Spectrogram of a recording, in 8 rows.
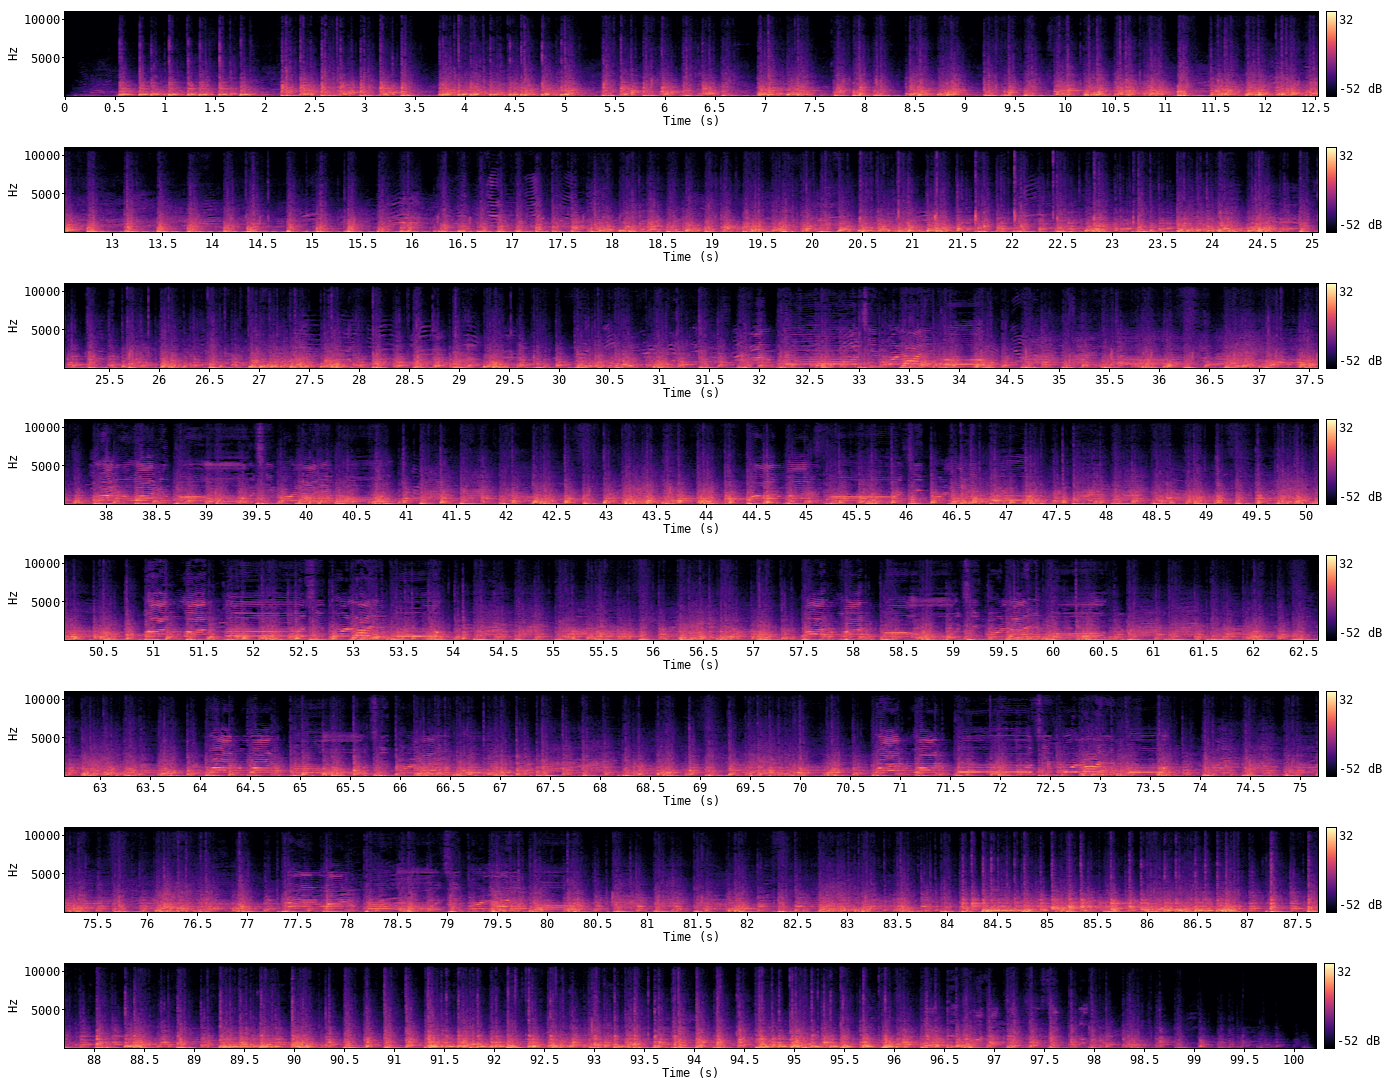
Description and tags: African singer and drummers playing with audience in the street.
This audio file is one of the recordings I made in the streets of Nanterre (suburb of Paris, France), during the “fête de la musique 2022”, which is an outdoor music festival held in our country every year on June 21st.
Here, one can hear some African drummers playing while their leader is singing a traditional style song, making the audience repeat his lyrics. In the background, one can also hear voices from people watching the performance.
Thanks to the ‘’Ensemble de percussions africaines du Conservatoire de Musique de Nanterre’’ for giving me the opportunity to record this file.
Recorded in June 2022 with an Olympus LS-P4 (internal microphones, TRESMIC system on).
Fade in/out and high pass filter at 140Hz -6dB/oct applied in audacity.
